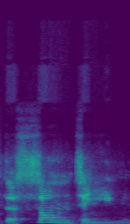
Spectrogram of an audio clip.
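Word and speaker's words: centime: coin hours after his the song team the song team it's spelt sent on C e n tima is the Sun team well done if he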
